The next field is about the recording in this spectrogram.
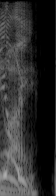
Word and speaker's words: Ely: I will say, though, Phil in Minneapolis just called in and says it is pronounced Ely. – Oh, really? – Eli.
